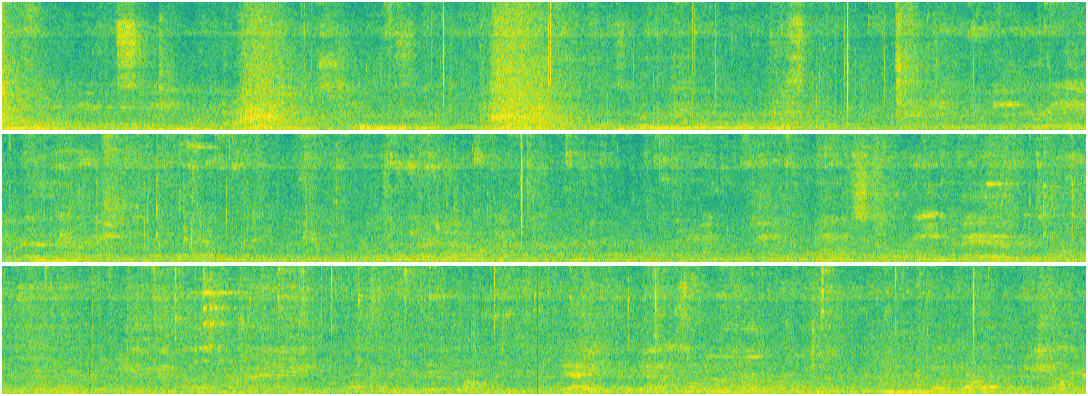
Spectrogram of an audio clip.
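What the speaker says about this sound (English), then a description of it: "The next horse to work will be She's a Smart Metallic and Mark Whitman." Horse hooves clip-clop on the dirt of a ranch cutting show arena in Montague County, running and stopping in uneven bursts under steady talk and background crowd noise.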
